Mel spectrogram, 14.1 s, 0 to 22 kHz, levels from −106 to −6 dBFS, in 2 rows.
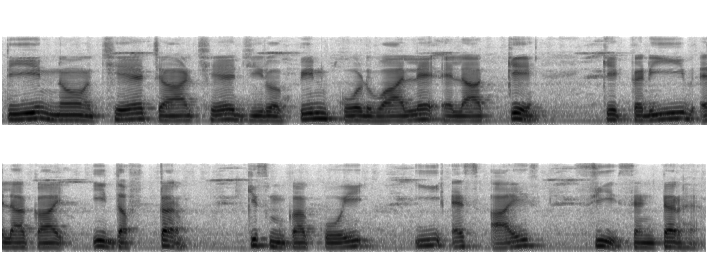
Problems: constant background noise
